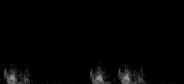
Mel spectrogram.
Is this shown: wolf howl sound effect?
no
